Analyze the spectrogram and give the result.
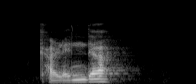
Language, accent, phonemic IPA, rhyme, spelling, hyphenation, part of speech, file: German, Austria, /kaˈlɛndɐ/, -ɛndɐ, Kalender, Ka‧len‧der, noun, De-at-Kalender.ogg
- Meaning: calendar (means for determining dates, including documents containing date and other time information)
